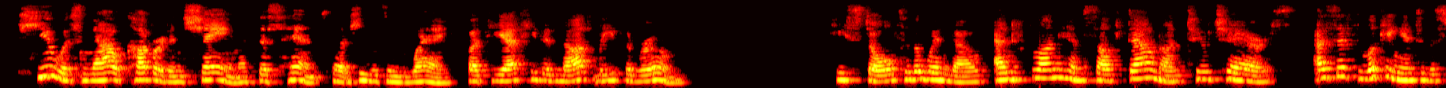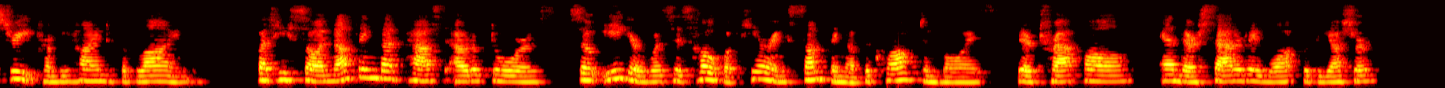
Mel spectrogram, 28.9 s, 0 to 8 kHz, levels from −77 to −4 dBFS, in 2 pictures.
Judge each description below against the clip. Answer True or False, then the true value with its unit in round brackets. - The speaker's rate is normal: True (160 wpm)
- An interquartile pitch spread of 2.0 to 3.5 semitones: False (4.2 semitones)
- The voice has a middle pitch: True (165 Hz)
